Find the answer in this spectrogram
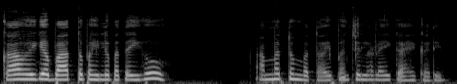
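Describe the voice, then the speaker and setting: A weak-willed Awadhi husband from a cartoon, played by a woman, puzzled by the family fight and quick to give in to his wife. The voice is fairly high for a man and flat in tone, recorded close and dry. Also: creaky, no room sound. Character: young husband, henpecked and confused.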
